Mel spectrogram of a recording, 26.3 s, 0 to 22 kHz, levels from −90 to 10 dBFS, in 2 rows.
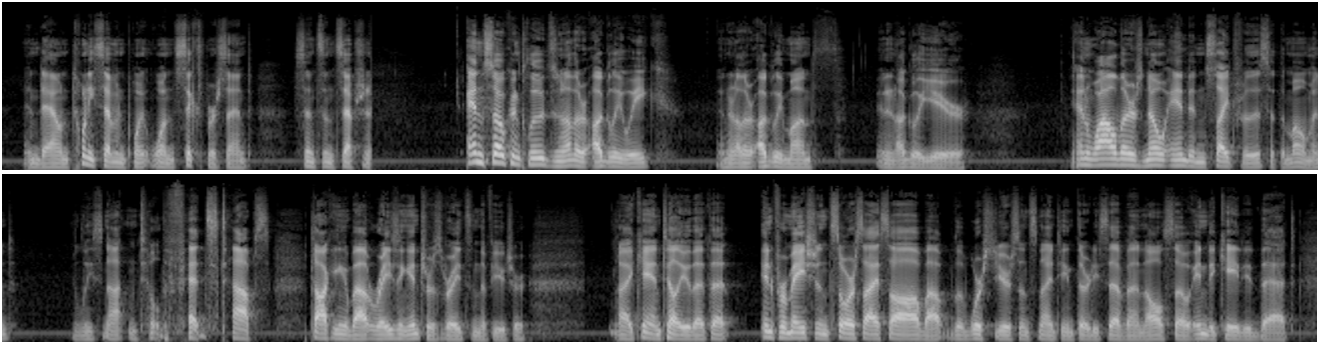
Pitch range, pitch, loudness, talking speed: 90-145 Hz, 100 Hz, -19 LUFS, 150 wpm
